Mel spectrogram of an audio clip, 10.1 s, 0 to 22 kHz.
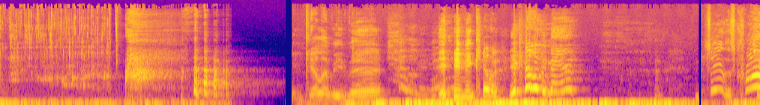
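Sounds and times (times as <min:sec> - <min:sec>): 
drink pouring into a glass: 0:00.0 - 0:01.7
speech: 0:02.6 - 0:03.2, 0:04.1 - 0:07.8, 0:09.4 - 0:10.1.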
